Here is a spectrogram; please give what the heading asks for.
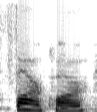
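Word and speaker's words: Farquhar: their name is that is it pronounced the farquar or forfox walk I notice this too it's it's pronounced fire car I actually don't know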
